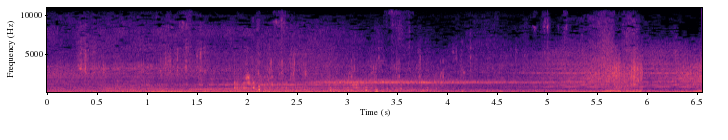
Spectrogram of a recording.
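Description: Ambient sound-design soundtrack: a deep low rumble under long held droning tones, with a higher steady tone coming in about halfway.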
